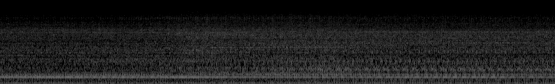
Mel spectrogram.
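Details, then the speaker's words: 2001 Toyota Avensis, owner reported bubbling noise, idling: steady idle with a faint uneven lope and light buzzing hum; scope shows no spark from cylinder four coil, dead cylinder from failed ignition coil; misfire at idle. "but number four we're getting absolutely nothing"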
